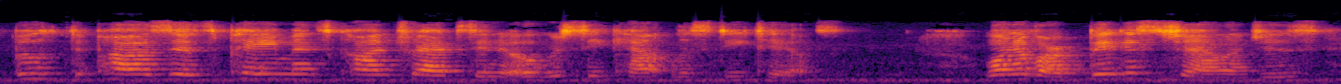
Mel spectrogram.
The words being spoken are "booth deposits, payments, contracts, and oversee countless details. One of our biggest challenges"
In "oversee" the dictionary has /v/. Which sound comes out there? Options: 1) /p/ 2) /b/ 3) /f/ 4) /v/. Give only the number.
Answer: 4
